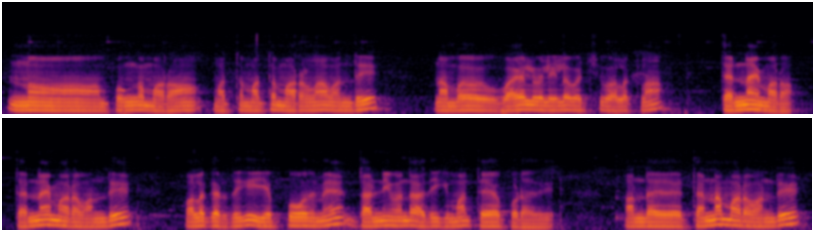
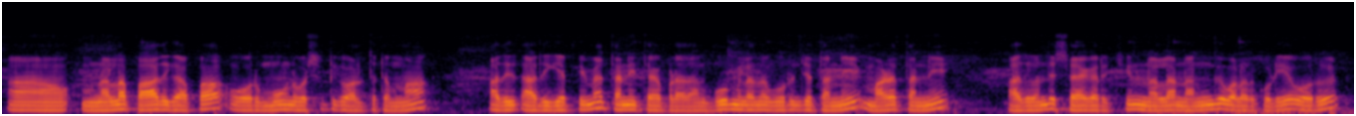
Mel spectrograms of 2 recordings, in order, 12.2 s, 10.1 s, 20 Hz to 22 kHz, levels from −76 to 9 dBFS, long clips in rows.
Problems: constant background noise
